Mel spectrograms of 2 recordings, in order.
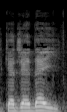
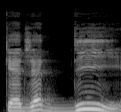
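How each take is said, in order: First: Kajadai ending in an "ay" glide; wrong ya soukoun. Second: Kajaddi with a long held final "i"; prolonged i. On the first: Teacher showing pupils the false reading, gliding ending. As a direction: slide the last vowel of kajadai into y. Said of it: "c'est un ya soukoun". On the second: Teacher modelling prolongation, slow held kajaddi. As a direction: stretch the end of kajaddi into a long ee. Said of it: "le ya de prolongation". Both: Shown as a demonstration.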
